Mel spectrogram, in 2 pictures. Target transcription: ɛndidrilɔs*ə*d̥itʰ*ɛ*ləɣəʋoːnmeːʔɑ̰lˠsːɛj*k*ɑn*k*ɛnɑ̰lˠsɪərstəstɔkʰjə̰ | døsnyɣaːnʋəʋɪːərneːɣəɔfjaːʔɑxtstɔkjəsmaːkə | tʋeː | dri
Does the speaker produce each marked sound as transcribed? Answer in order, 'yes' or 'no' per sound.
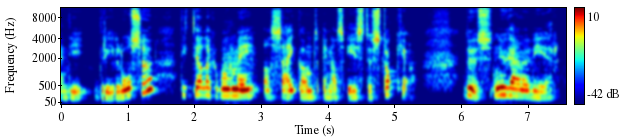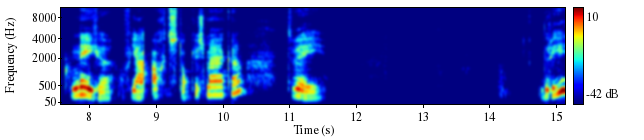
yes, yes, yes, no

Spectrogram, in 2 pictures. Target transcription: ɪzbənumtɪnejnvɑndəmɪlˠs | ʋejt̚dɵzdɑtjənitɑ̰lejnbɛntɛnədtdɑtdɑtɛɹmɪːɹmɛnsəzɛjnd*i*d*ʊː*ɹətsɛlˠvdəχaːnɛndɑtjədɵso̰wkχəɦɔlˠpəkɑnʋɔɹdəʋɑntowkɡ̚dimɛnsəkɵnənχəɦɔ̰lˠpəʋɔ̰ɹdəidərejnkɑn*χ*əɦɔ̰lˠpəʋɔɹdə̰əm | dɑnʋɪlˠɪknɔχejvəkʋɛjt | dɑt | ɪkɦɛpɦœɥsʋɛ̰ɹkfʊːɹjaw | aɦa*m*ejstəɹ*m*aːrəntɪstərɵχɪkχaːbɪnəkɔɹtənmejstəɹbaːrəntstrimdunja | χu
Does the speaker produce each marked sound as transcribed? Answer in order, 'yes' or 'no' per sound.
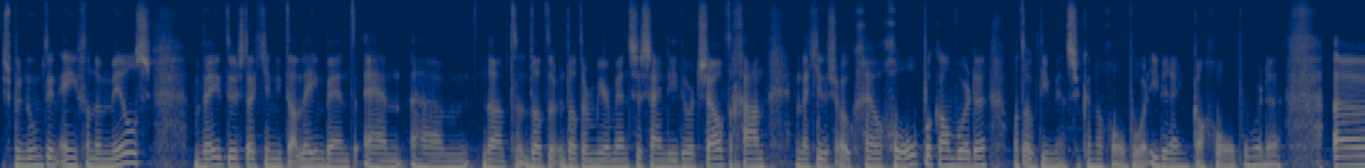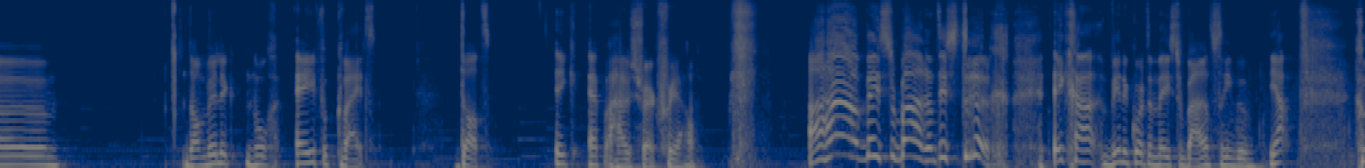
yes, yes, yes, yes, no

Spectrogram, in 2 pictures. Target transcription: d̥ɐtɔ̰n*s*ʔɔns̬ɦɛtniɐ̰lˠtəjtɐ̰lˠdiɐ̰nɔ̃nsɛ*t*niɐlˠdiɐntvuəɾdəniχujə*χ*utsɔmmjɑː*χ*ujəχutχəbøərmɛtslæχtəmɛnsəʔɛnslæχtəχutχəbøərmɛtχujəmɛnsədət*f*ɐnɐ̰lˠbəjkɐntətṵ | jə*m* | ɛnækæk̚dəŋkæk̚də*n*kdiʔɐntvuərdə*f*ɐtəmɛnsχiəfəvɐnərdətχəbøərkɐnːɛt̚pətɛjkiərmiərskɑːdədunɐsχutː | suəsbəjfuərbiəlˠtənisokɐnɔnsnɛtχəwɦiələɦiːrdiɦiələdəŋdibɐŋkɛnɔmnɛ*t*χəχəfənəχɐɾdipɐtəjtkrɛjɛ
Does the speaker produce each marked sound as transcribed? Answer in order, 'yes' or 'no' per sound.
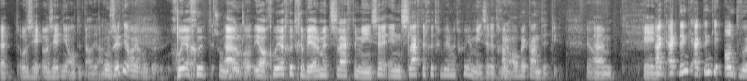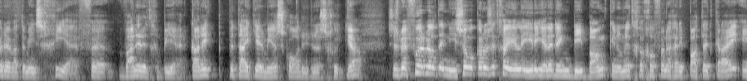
yes, yes, yes, yes, no, yes, no, no, yes

